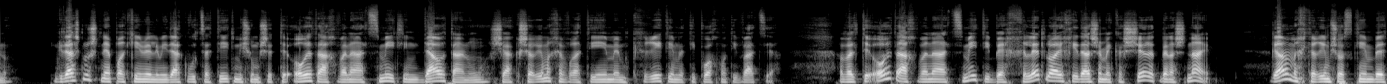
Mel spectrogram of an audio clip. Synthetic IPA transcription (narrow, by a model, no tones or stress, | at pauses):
nu | hiɡdaʃnuʃnejpʁakimlelemidakvut͡satitmiʃumʃe̞te̞ʔo̞ʁjathaːχvanaːt͡smitʰlimdao̞tanuʃeakʃaʁimhaχe̞vʁatiime̞mkʰʁitimletipuaχmo̞tivat͡sja̰ | avalte̞ʔo̞ʁjathaːχvanaːt͡smitibe̞ːχle̞tlo̞hajeχidaʃeme̞kaʃe̞ʁet̚be̞naʃnaḭm | ɡamhame̞χkaʁimʃe̞o̞skimbe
